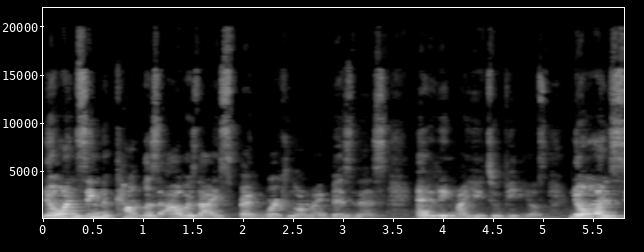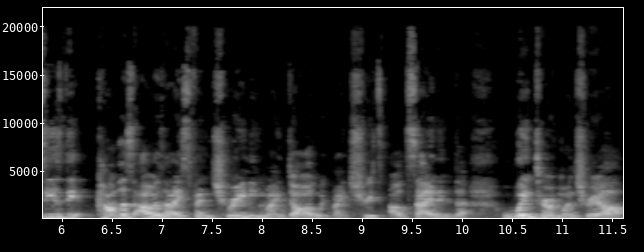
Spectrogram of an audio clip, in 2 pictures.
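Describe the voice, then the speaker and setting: Over noticeable background noise and audible room echo, a woman with a medium pitch talks at a moderate pace with lively intonation. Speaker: YouTuber, motivational vlogger. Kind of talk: motivational monologue. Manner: animated.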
